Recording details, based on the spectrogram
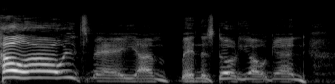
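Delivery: soft, high-pitched, slow delivery.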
